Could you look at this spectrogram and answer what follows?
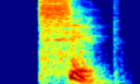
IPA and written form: sɪp (sip)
